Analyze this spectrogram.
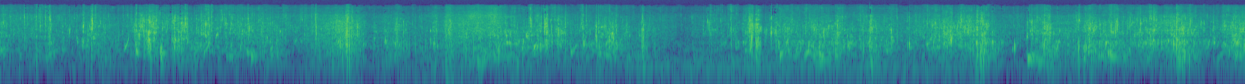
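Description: Water splashing and sloshing close beside an inflatable float tube, in uneven splashes.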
